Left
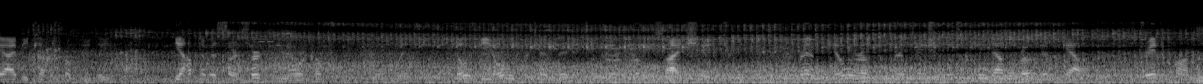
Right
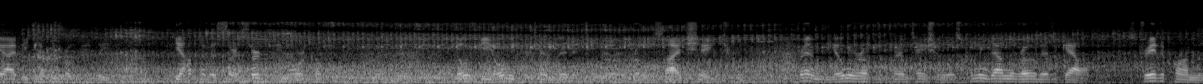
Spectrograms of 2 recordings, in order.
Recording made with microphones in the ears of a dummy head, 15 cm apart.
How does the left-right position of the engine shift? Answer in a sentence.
You can hear the engine travel towards the left.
